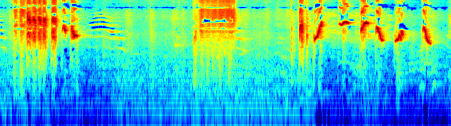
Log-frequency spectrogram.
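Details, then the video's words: Greater green leafbird (cucak ijo) song: a rapid burst of high chattering notes, a soft scratchy pause, then a series of separate clear whistles that rise and fall in pitch. "bird leaf green action cucak ijo"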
